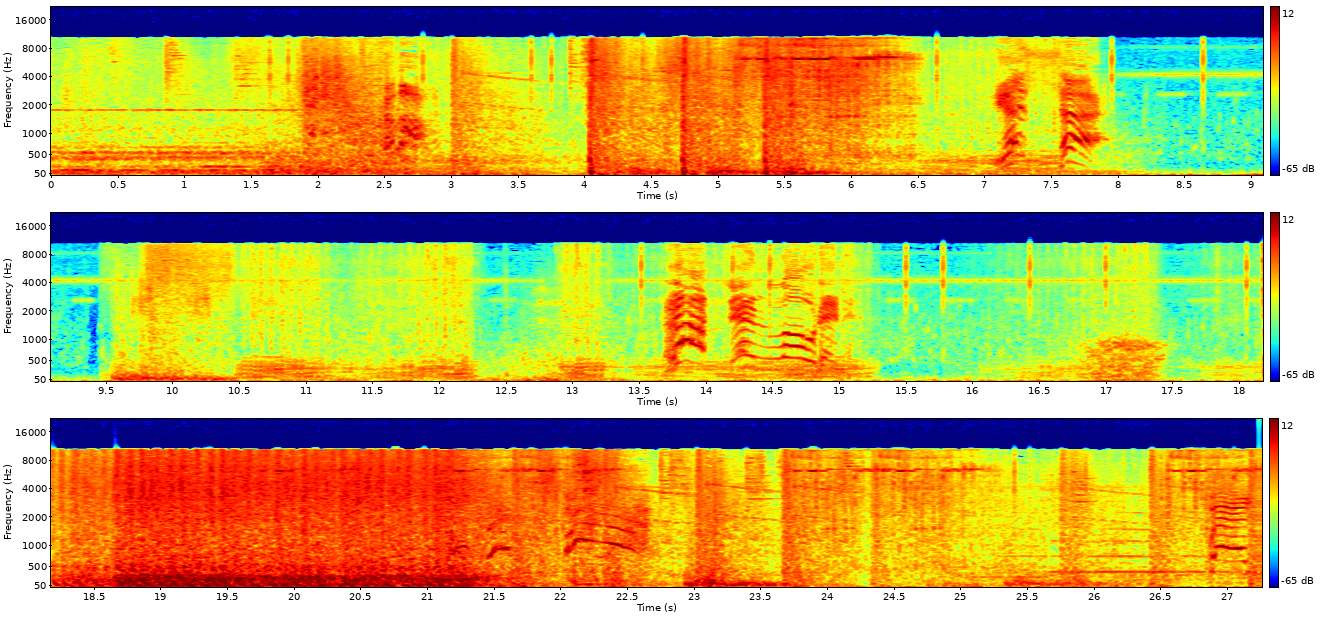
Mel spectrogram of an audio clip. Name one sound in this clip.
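Game combat sound effects clash and burst.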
